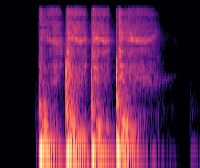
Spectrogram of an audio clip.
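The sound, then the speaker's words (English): Four heavy, booming knocks on a room door at an inn called the Fat Dog in the morning, in a steady, evenly spaced rhythm, each a deep thud with a short ringing tail, followed by a moment of quiet. “And you hear a heavy knock at your door.”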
